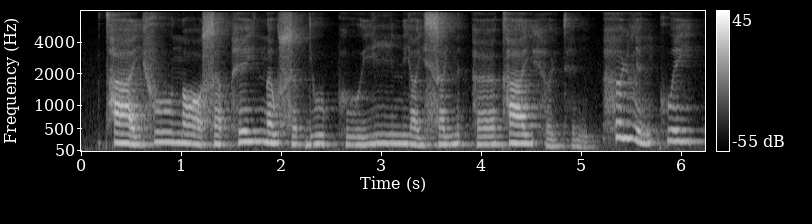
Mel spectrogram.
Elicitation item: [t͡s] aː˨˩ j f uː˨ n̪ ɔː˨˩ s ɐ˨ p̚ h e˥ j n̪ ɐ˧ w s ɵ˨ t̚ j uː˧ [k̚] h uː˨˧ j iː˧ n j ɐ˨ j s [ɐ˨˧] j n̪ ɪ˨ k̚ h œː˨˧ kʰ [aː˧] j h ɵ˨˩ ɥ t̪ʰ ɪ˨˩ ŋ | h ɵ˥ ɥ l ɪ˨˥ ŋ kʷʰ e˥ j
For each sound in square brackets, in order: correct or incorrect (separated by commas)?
incorrect, incorrect, correct, correct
